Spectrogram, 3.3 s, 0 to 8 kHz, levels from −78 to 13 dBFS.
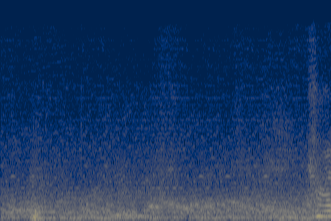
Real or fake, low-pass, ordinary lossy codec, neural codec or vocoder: fake; 7.2 kHz; none; codec, 24 kHz, 0.9 kbps, WavTokenizer, medium speech release version 2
